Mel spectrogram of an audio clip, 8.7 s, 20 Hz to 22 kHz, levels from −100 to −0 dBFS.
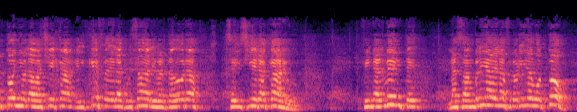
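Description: The whole clip has a dull, grainy quality, with the top end thinned out and a gurgle under everything. That sounds like MP2 compression, likely from MPEG Layer II at a low rate. The damage is plainly audible and fits something around 80 kbps, where the encoder can't feed bits to the upper sub-bands, so they drop out or flicker while the remaining bands get quantised coarsely enough to turn granular. Then right at the end, from 8.15 to 8.2 s, there's a short burst, classic DAB burbling. It's the sound of weak reception letting bit errors through the error correction, at a rate that fits a fraction of a percent. Corrupted samples put short blips of noise into single sub-bands, and corrupted scale factors make sub-bands jump in level for up to a frame, and that 50 ms burst fits a run of several damaged frames.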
